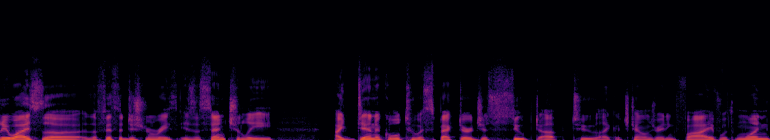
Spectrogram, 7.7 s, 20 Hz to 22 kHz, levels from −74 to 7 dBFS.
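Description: Gaps between stream segments occur at 2.25 to 2.28 s and 6.28 to 6.32 s, silent holes of about 27 and 39 ms with abrupt edges. Adjacent segments' timestamps don't meet, which fits 1-second segments, so the player inserts silence. No speech is lost.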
